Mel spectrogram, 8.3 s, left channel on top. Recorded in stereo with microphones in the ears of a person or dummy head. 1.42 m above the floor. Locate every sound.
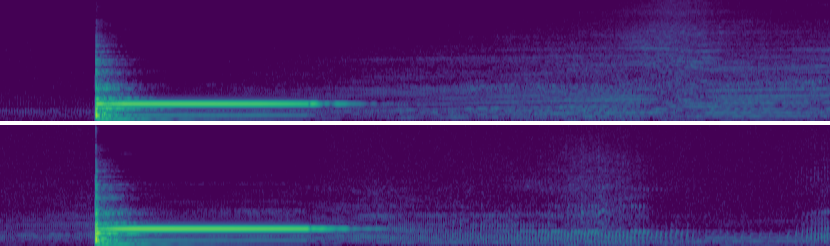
1.0 s a guitar: 30° right (ahead or behind), 0.5 m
